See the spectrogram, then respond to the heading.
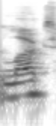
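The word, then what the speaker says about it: Laux: And I realized that in Dorianne, is it Lux? How you say it? I heard her say Lux. Yeah, Dorianne Lux, who's always loved her poetry.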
